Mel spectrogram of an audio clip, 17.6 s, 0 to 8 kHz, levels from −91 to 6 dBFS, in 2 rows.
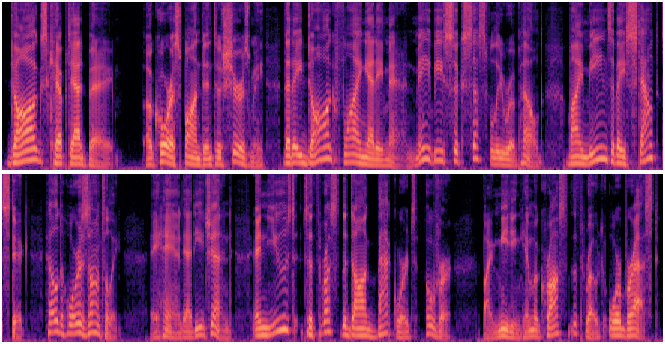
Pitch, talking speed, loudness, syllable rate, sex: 125 Hz, 160 wpm, -19 LUFS, 4.4 syllables/s, male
